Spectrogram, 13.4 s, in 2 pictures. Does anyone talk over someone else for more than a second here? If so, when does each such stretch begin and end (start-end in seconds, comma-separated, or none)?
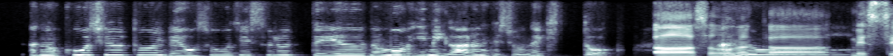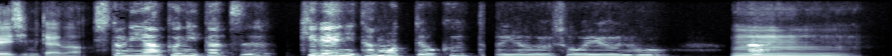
5.4-6.6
